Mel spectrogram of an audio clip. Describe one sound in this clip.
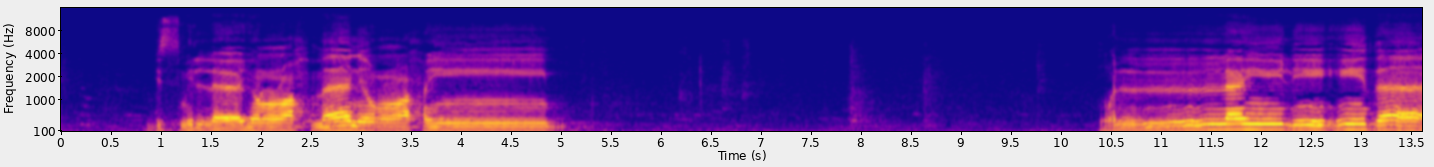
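A man chants in a long, melodic voice close to a microphone, pausing between phrases.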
